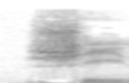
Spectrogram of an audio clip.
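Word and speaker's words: shin: But in terms of pronunciation, sin is s, sheen is sh, sh as in show.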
